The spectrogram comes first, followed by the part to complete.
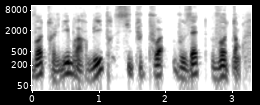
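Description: A man speaks at a very slow pace, the sound dry and close with no echo, on a very clean recording with a silent background. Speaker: radio host. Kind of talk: scripted narration.

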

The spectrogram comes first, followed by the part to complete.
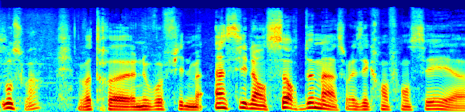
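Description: The intonation is lively. This man's pace is very slow. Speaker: radio host. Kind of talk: radio interview.

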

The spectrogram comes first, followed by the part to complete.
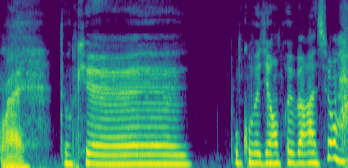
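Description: Fairly slow speech from a woman, medium in pitch. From France, Berry (Vierzon). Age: 20s. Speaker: singer. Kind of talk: radio interview. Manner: hesitant, filler words.

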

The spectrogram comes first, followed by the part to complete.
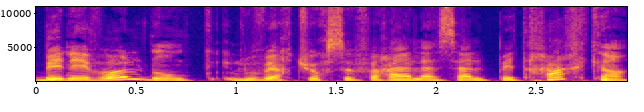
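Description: A woman with a normal speaking voice, a medium pitch and a moderate pace. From Senegal, Casamance. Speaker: association president. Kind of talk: radio interview. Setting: studio.

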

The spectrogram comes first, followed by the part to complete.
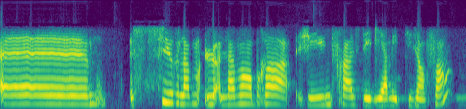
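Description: Very slow speech from a woman, fairly high in pitch, with ordinary pitch variation and pauses that are long and frequent. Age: 40s. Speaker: caller. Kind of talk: phone-in testimony.

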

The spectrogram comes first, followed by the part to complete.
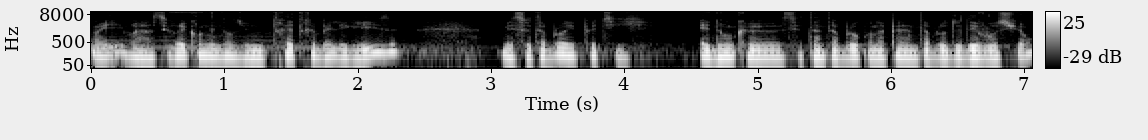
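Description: A man speaks at a medium pitch with ordinary pitch variation and a fairly quick pace. His tone is dark and mellow, and somewhat breathy. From Lot-et-Garonne, southwest France. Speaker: priest. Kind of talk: interview, describing a painting. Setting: inside a church.

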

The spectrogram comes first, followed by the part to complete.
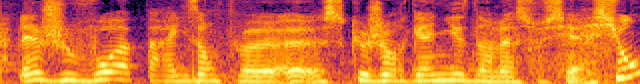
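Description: Over noticeable background noise, a woman with a slight Russian accent speaks at a medium pitch and a moderate pace. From Russia (Leningrad). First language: Russian (speaking French). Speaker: association president. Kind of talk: radio talk show. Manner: halting.

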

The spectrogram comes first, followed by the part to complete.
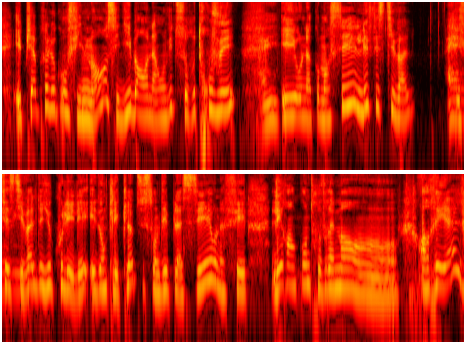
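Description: A woman at medium pitch speaks at a moderate pace in a plain, everyday voice with lively intonation. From Montpellier, southern France. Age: 50s. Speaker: primary school teacher, ukulele player. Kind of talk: radio interview.

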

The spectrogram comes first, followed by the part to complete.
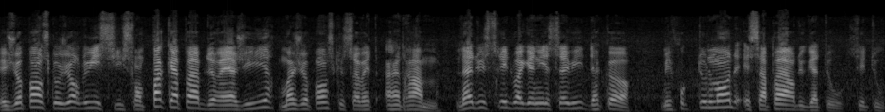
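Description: Recorded with a dry, close sound and no echo, a man speaks at a high pitch and moderate pace with lively intonation. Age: 60s. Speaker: retired farmer, protester. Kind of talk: street interview at protest.

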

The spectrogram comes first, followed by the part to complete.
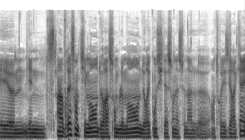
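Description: A man talks at a fairly quick pace in a normal speaking voice. His pitch sits fairly low, with fairly even intonation. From France, Iraqi family. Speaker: war reporter. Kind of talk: radio interview.

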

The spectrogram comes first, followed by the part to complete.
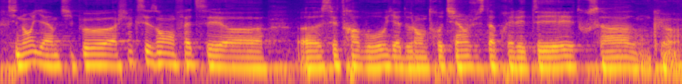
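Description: Over noticeable background noise and audible room echo, a man talks at a moderate pace in a fairly low, monotone, flat voice. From Béarn, southwest France. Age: young. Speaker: campsite maintenance worker. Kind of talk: radio interview. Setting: on location at a campsite.

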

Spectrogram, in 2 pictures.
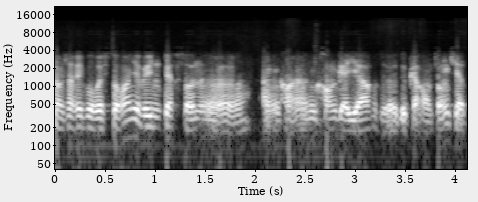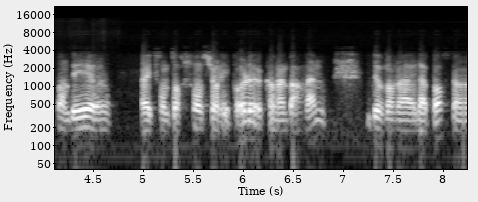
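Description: A man talks at a fairly quick pace. His loudness stays very even. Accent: Périgord. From Gers, southwest France. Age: 30s. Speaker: caller. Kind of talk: testimony. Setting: phone call.

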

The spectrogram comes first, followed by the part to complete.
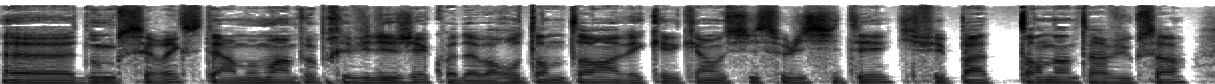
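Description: A man talks fairly quickly while noticeable background noise fills the recording. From Basque Country, France (Anglet). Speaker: music journalist. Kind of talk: radio interview.

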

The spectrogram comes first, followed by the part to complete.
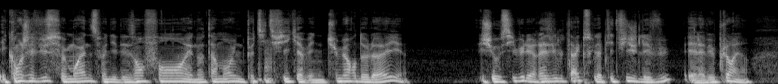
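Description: A man speaks very fast in a medium pitch with ordinary pitch variation and a somewhat breathy sound. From France, Grenoble. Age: 50s. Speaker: emergency doctor and documentary maker. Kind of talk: radio interview. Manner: halting.

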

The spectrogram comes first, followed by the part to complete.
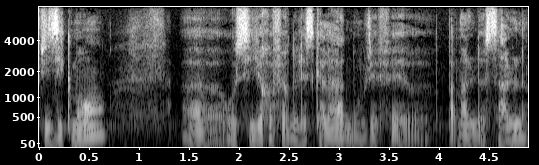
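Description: A man's dark, mellow tone at a fairly low pitch. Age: 50s. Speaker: retired soldier. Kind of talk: testimony. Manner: halting.

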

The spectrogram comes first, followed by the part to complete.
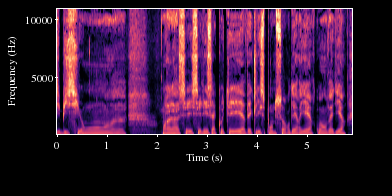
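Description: Over noticeable background noise, a man speaks fairly slowly in a monotone, flat intonation. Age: 60s. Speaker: pétanque player. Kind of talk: radio interview. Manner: halting, repetitive.

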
